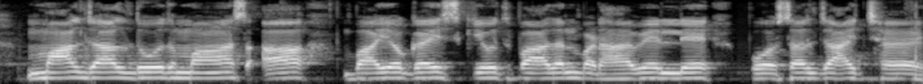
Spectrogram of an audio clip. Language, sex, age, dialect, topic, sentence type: Magahi, male, 18-24, Western, agriculture, statement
